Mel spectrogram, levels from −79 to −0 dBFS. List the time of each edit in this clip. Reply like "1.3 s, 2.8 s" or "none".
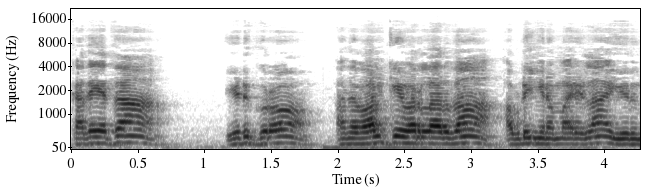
1.9 s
